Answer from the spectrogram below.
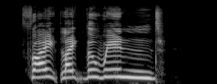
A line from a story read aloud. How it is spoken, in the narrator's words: He shouted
